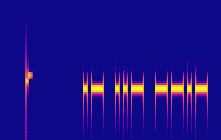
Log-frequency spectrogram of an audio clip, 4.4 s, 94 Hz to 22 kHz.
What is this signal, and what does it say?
Morse code, heard as a keyed tone, about 15 wpm, 700 Hz. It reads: AUQ
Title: USA Call Sign Postfixes - 3 Letters 15wpm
